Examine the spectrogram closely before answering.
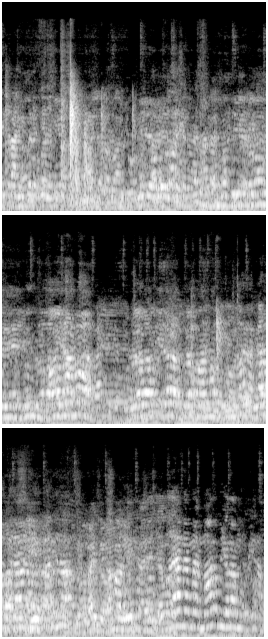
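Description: Billiard balls knock together and roll across the table.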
